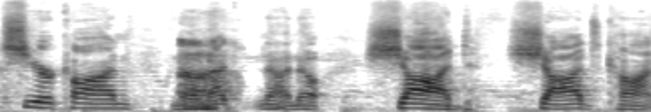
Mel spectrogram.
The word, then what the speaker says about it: Shahid Khan: Shad Khan. Shahid Khan. But his friends call him Shad.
